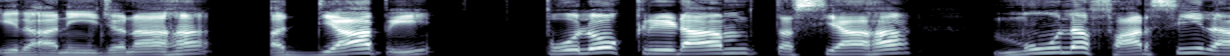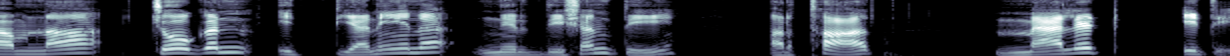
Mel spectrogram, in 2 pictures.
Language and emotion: Sanskrit, neutral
